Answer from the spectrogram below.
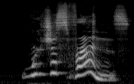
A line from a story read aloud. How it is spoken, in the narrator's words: she squeaked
